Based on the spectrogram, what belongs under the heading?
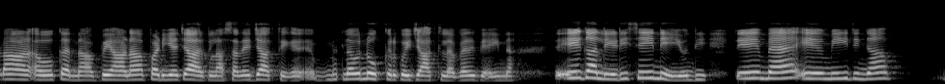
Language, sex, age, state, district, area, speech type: Dogri, female, 18-30, Jammu and Kashmir, Samba, rural, spontaneous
